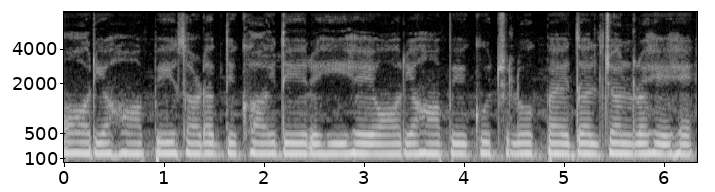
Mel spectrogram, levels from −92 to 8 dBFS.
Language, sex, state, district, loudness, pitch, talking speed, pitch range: Hindi, female, Chhattisgarh, Raipur, -14 LUFS, 165 Hz, 160 wpm, 160-165 Hz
